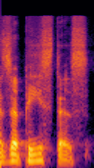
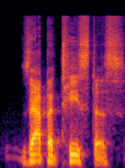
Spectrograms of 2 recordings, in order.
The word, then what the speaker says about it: Zapatistas: And the same thing with the Zapatistas of Mexico. Now I'm saying the name wrong. Zapatistas.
